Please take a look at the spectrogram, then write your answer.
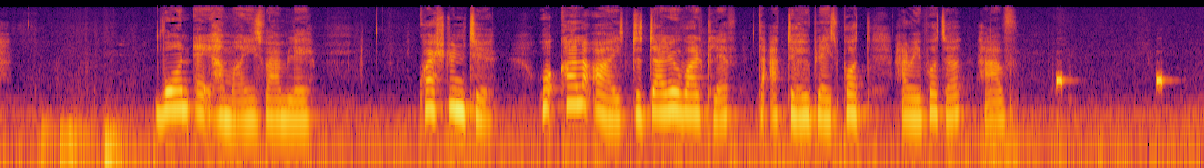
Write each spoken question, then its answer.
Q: What colour eyes does Daniel Radcliffe, the actor who plays Harry Potter, have?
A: The answer is blue eyes.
